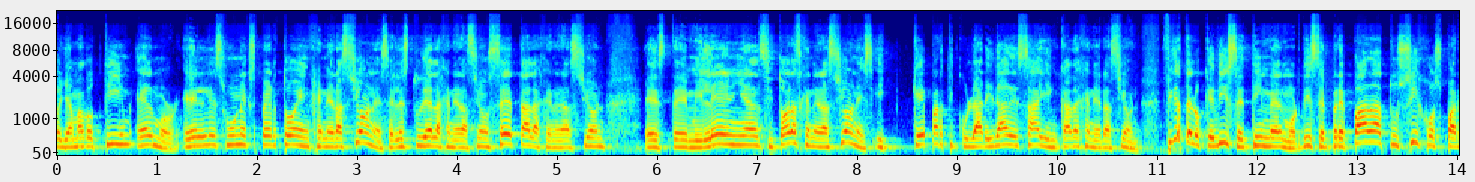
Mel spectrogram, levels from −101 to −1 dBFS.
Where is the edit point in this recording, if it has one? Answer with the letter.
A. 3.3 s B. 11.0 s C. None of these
C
